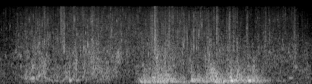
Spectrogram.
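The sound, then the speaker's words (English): Splashing and sloshing water with dripping and a few soft knocks against a hull, as someone quietly hauls themselves out of the water onto a trash man's small boat; no talking. “Quietly, let's pull ourselves out of the water and onto the trash man's boat.”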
